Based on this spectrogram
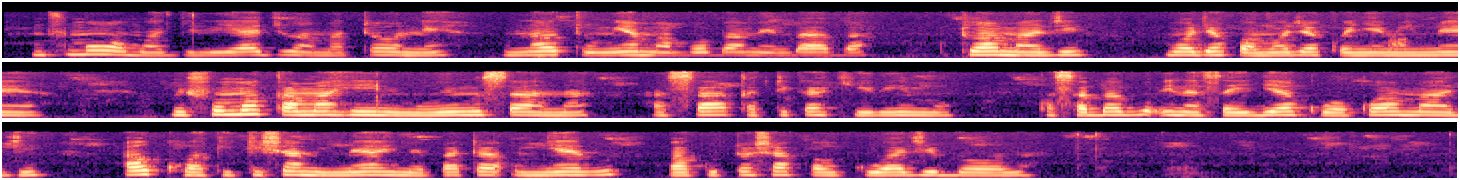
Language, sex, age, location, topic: Swahili, female, 36-49, Nairobi, agriculture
